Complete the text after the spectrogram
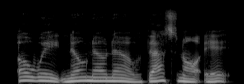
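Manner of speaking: clumsy, terrible put-on British accent. Describing a game character who interrupts when you die, the speaker quotes him in a bad British accent. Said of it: "my British accent or whatever accent he has in that".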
